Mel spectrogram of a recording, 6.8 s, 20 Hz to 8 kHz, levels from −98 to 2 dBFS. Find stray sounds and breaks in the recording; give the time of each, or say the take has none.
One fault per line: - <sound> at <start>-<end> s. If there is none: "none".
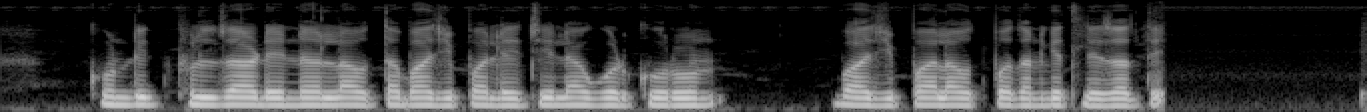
none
